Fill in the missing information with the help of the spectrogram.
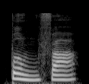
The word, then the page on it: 迸发: bèng fā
